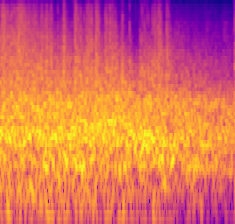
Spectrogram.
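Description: Air strikes on a city: a continuous loud rumble of explosions with a crackle of many sharp reports running through it.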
